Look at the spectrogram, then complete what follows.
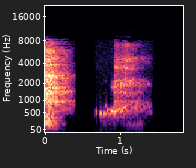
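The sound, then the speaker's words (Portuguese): Two loud, breathy rushes of air as a person inhales forcefully in a breathing exercise: a short forceful breath, a brief pause, then a longer, deeper one, with no talking around them. “Então a gente vai fazer esse movimento e no final da respiração nós vamos dizer a palavra agora.”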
